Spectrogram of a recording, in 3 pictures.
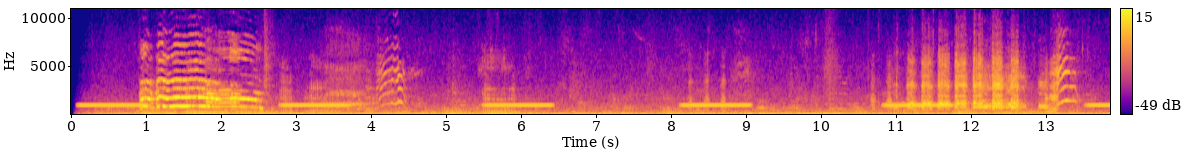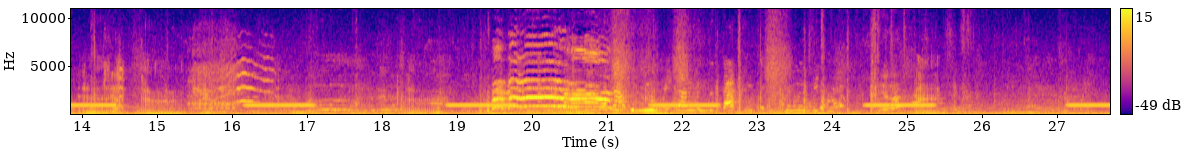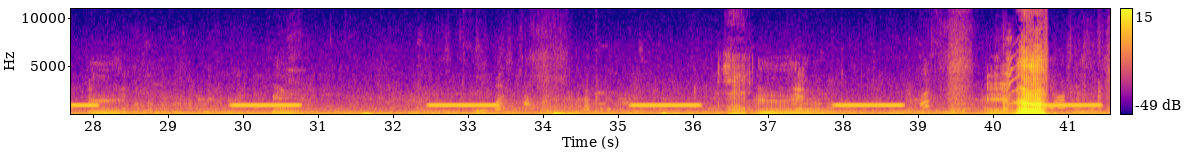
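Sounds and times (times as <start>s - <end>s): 
farm animal sounds: 0.1s - 6.4s, 7.4s - 9.3s, 10.0s - 30.9s, 32.4s - 41.5s.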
